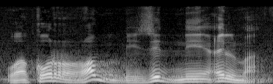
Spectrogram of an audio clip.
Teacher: Lam ketemu ra harusnya idgham mutaqaribain.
